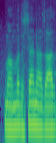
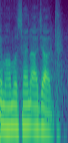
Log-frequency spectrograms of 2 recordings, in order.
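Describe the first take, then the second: First: Azad is said with a 'z' sound. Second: Azad is said with a 'j' sound. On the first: The speaker calls it right. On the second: The speaker calls it wrong.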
